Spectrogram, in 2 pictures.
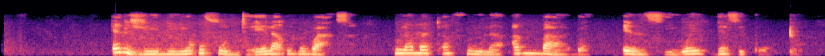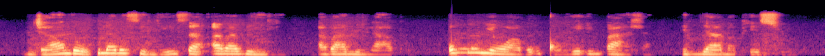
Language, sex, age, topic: North Ndebele, female, 25-35, education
